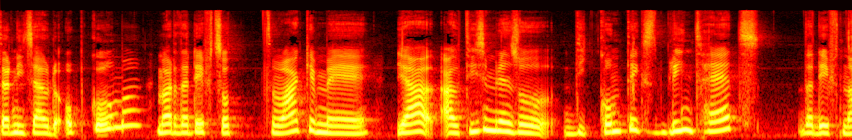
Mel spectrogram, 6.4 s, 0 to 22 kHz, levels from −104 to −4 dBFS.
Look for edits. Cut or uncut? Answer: cut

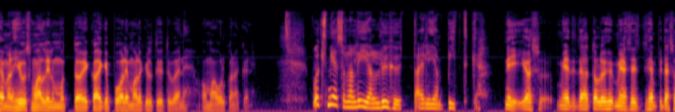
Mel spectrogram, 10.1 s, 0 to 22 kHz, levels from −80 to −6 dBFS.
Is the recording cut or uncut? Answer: uncut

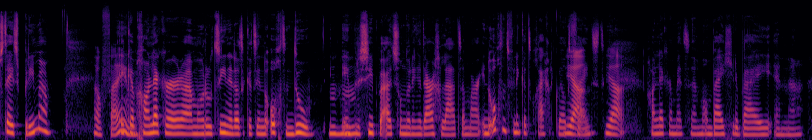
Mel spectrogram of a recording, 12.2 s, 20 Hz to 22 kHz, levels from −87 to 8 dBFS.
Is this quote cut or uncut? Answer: uncut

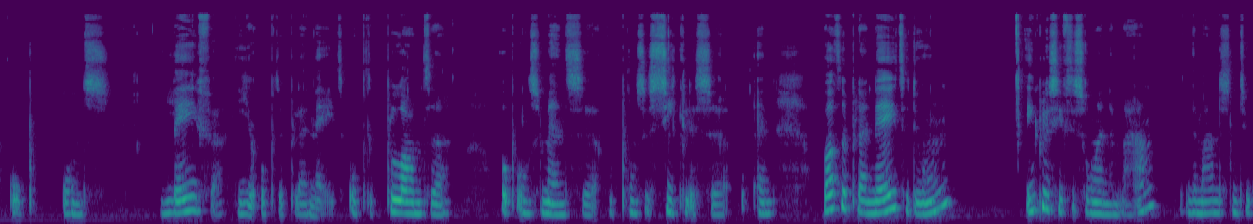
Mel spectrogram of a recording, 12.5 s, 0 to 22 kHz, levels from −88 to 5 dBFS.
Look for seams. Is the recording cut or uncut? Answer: uncut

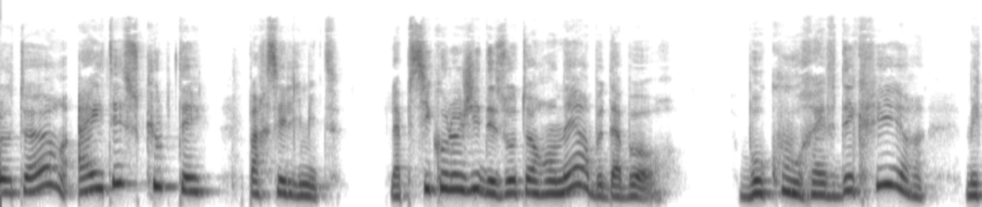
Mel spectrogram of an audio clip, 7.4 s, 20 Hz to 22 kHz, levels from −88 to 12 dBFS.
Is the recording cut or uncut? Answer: uncut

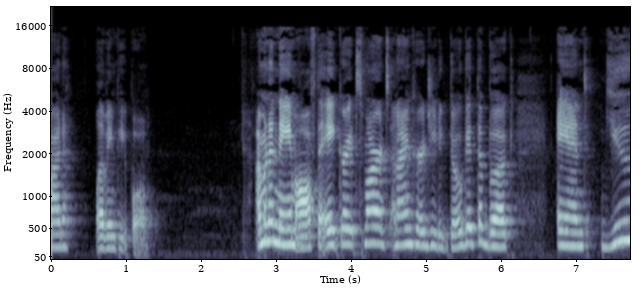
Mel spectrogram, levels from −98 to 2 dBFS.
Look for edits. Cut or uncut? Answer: uncut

